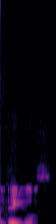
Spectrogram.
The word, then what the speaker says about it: Bengals: The Bungles. That was. You say the Bengals. Yes, the Bengals. How do you say it? You say it as the 80s all-female group that is famous for Walk Like an Egyptian, I believe. Me? Yeah. Oh, I said Bengals.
